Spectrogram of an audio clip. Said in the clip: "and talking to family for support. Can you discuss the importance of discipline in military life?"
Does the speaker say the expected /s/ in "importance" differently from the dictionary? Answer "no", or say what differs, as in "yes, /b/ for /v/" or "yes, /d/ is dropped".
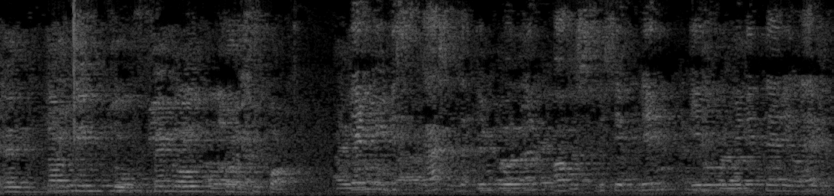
yes, /s/ is dropped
